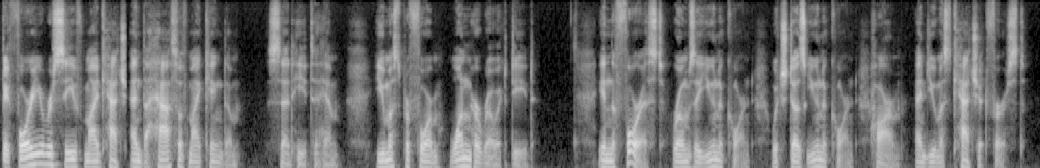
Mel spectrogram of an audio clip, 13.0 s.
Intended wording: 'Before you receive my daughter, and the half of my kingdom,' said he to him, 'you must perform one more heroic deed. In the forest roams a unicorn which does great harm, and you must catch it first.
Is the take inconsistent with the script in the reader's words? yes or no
yes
